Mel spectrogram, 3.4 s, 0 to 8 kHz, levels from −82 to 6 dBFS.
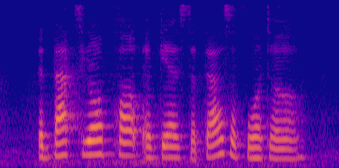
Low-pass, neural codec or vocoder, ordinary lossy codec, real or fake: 7.2 kHz; codec, 16 kHz, 0.5 kbps, FunCodec, trained on LibriTTS, 25 frames a second; none; fake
